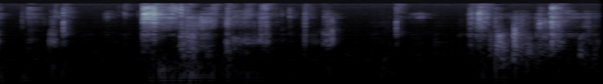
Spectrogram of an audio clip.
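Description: Fingers flip the paper pages of an open book one by one, making soft, bright rustles and crisp crackles. Louder sweeping page turns come in bursts, separated by near-silent pauses.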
